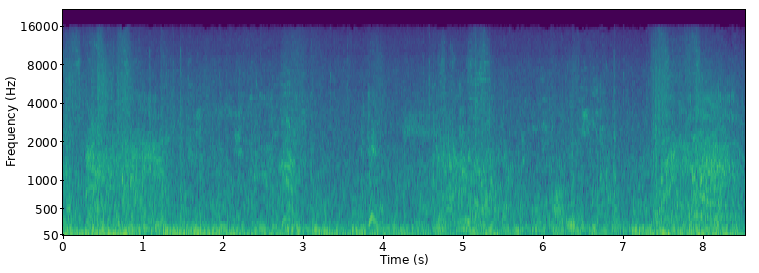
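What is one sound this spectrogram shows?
Deep game music plays steadily.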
